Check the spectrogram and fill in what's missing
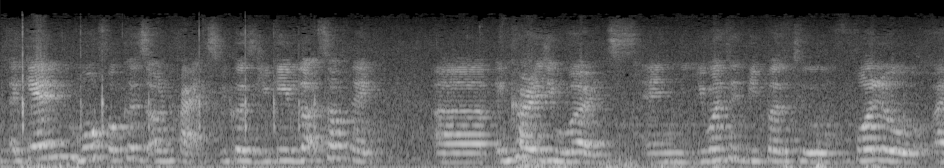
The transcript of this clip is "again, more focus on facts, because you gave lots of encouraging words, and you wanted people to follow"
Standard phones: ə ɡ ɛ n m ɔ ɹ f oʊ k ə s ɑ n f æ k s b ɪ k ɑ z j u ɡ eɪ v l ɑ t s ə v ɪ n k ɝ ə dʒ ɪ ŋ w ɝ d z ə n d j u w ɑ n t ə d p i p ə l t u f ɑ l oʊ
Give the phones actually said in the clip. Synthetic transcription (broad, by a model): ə ɡ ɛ n m ɔ f oʊ k ə s ɑ n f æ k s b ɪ k ɑ s j u ɡ eɪ v l ɑ t s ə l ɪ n k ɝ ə dʒ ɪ ŋ w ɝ d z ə n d j u w ɑ n t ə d p i p ə l t u f ɑ l oʊ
